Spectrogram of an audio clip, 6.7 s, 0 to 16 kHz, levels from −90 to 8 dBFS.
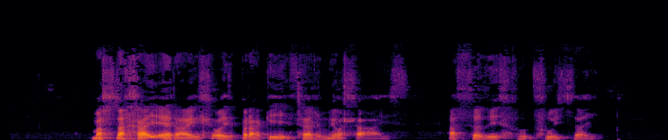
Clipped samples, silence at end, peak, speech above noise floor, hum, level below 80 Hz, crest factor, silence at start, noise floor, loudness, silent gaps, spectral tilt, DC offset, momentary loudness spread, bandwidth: under 0.1%; 0.75 s; -4 dBFS; 48 dB; none; -76 dBFS; 22 dB; 0.9 s; -74 dBFS; -26 LUFS; none; -6 dB/octave; under 0.1%; 16 LU; 10.5 kHz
